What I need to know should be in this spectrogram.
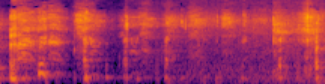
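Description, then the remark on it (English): A series of short, harsh coughs comes in quick bursts, several of them spread unevenly across a couple of seconds, moderately loud, with no talking. “I don't even trust you. You've been coughing since.”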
